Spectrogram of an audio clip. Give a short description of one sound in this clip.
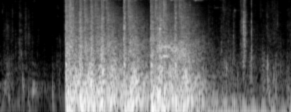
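A rifle fires a loud gunshot that echoes and slowly fades.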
